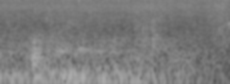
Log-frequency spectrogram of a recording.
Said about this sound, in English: And then we arrive in the storm. Thunder and lightning crash and boom around us.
